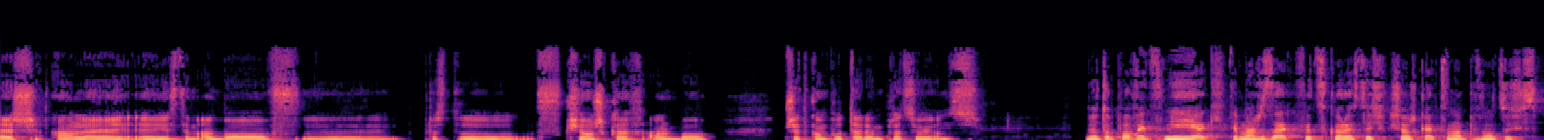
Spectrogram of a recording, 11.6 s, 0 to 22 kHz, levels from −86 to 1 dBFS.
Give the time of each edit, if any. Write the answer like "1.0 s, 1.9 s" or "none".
none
